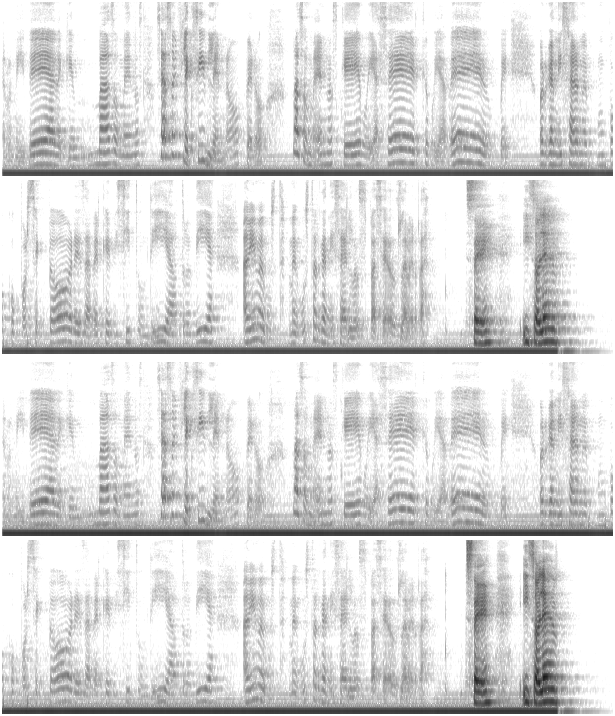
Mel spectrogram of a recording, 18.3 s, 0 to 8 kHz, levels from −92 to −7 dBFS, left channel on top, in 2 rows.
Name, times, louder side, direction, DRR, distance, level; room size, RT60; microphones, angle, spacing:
voice 1, 0.0-9.2 9.4-15.6, left 2 dB, 20° left, 0.7 m, -53 dB
voice 2, 16.1-17.5, right 6 dB, 80° right, 0.3 m, -27 dB
11.0 x 10.5 x 5.7 m
head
